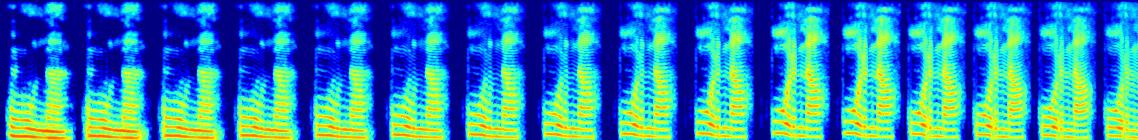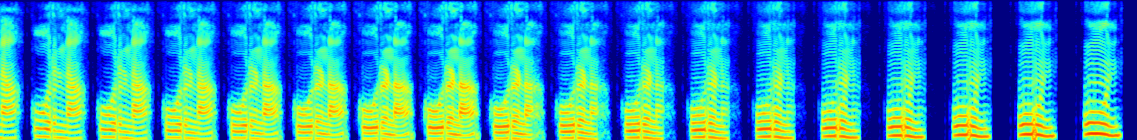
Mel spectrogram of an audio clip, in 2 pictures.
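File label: Proto-Indo-European wlh1nh2 to Urdu uun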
